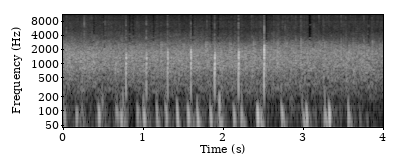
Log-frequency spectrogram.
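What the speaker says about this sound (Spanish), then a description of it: "les pido un fuerte aplauso a todo el panel" Audience applause for a panel at a conference session, a steady wash of many hands clapping with a few sharper individual claps standing out, moderately loud and continuous with no talk over it.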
